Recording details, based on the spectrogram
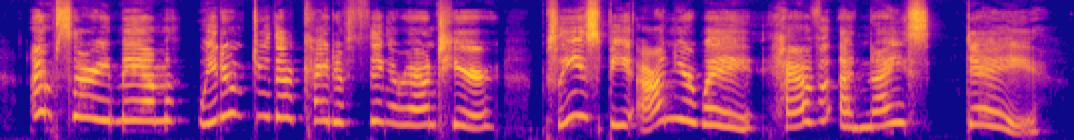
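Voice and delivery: very high-pitched, pushed-up character voice. Game master voicing Nulisag to the players, high-pitched Nulisag voice. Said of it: "In a high-pitched voice, Nulisag says".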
